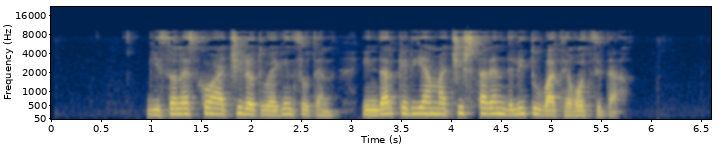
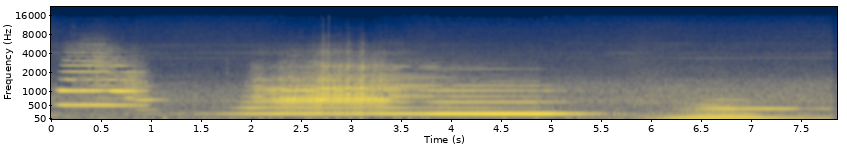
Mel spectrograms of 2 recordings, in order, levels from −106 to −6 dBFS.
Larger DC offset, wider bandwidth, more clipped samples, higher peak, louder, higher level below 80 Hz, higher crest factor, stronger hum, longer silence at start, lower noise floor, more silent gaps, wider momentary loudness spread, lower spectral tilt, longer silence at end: neither; first, 9.4 kHz vs 6 kHz; neither; second, -6 dBFS vs -2 dBFS; second, -23 LUFS vs -16 LUFS; second, -70 dBFS vs -30 dBFS; about the same, 18 dB vs 16 dB; neither; first, 0.95 s vs 0 s; first, -81 dBFS vs -39 dBFS; neither; second, 13 LU vs 19 LU; second, -5 dB/octave vs -9.5 dB/octave; first, 0.9 s vs 0.05 s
